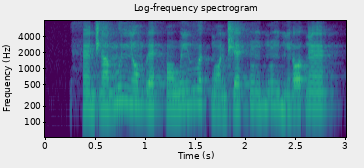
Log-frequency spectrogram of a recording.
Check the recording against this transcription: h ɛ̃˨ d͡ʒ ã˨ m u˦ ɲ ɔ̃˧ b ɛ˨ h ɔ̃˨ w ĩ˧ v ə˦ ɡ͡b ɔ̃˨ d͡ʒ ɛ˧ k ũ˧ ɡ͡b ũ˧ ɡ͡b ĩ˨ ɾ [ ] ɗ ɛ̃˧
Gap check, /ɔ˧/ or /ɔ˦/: ɔ˧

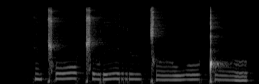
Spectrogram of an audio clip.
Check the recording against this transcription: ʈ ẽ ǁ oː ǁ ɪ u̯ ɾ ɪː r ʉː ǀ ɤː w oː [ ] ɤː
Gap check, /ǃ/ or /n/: ǃ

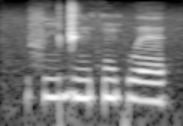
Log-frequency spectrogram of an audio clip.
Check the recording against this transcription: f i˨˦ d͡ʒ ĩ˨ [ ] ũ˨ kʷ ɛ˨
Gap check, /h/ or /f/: f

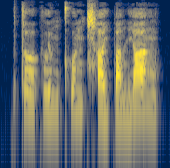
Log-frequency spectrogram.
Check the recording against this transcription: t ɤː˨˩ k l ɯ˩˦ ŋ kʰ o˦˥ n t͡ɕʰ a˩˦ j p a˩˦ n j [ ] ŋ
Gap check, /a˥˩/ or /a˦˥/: a˥˩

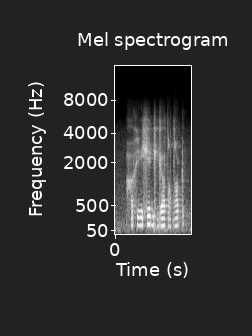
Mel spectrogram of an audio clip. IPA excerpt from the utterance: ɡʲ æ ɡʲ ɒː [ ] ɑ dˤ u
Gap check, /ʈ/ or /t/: t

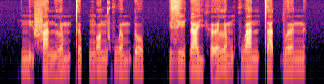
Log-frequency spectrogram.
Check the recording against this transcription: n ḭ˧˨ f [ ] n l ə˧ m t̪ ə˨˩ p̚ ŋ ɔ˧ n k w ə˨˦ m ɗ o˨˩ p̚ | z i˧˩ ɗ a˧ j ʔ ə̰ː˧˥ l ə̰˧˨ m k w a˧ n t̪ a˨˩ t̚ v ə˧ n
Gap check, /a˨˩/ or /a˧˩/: a˧˩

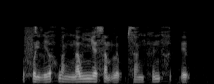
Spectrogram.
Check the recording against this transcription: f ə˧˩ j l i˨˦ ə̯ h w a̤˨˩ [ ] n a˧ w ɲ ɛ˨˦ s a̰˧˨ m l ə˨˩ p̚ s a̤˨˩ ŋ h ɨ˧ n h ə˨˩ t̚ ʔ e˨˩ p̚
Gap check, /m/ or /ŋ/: ŋ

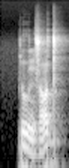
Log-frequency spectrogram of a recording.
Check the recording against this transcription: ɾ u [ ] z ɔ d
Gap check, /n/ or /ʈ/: n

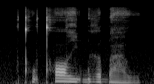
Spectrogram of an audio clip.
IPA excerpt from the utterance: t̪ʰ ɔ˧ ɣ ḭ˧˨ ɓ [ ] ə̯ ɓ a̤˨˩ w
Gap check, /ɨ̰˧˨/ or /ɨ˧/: ɨ˧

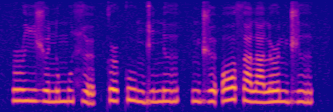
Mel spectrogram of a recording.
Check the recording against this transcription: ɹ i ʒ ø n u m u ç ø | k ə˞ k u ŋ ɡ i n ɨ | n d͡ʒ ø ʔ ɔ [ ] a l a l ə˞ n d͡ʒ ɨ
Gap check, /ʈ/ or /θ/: θ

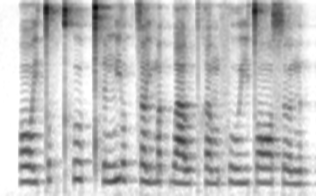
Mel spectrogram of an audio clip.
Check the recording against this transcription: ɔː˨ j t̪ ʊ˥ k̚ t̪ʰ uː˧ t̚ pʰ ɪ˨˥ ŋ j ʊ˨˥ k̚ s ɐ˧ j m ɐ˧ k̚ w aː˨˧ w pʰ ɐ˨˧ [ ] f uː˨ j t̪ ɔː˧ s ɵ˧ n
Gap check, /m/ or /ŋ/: m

